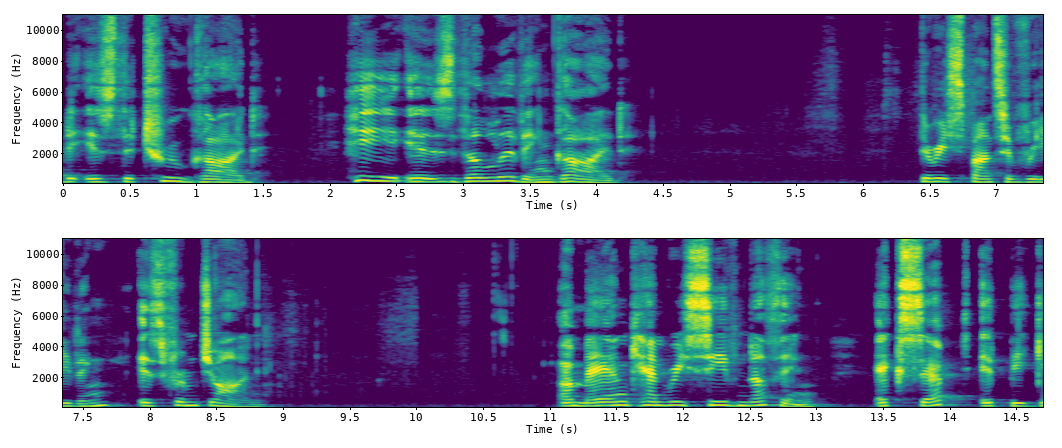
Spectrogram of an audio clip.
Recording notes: The Sunday service audio from July 23rd, 2023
